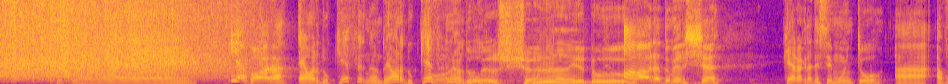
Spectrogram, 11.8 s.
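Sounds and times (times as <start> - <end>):
applause: 0.0 - 3.3
speech: 0.7 - 9.1, 9.8 - 11.8.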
